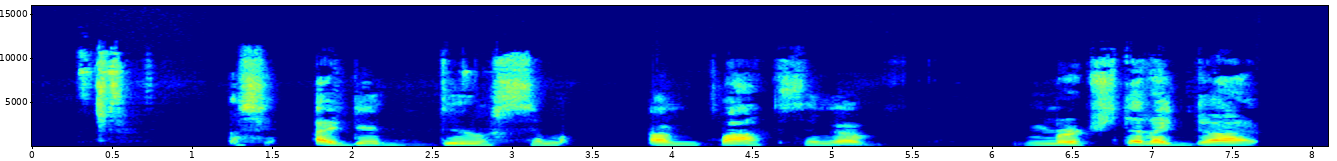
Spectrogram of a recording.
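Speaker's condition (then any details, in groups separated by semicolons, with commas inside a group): Cerebral palsy; wheelchair user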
